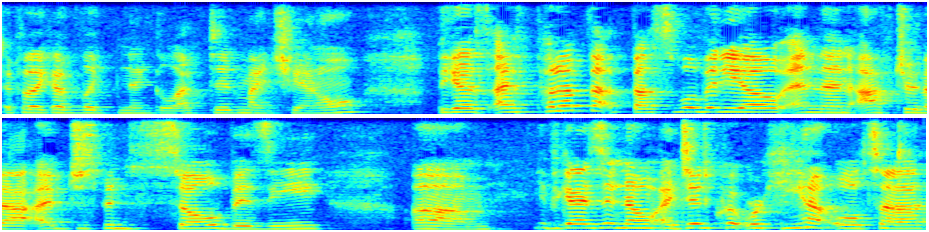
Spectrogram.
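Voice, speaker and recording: Speech comes at a fairly quick pace with ordinary pitch variation. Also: woman, fairly high pitch for a woman. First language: not English. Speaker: beauty vlogger. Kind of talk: makeup tutorial. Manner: casual, chatty.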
